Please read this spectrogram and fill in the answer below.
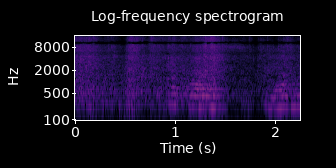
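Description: Rustling and crinkling of plastic grocery packaging as items are handled and unpacked on a table, with a faint voice briefly partway through.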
